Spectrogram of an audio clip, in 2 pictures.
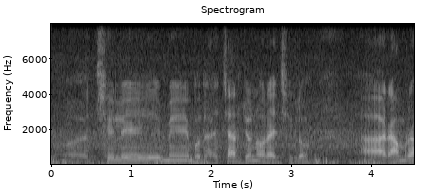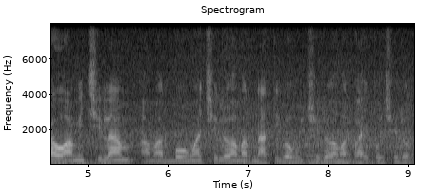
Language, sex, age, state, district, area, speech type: Bengali, male, 60+, West Bengal, Kolkata, urban, spontaneous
